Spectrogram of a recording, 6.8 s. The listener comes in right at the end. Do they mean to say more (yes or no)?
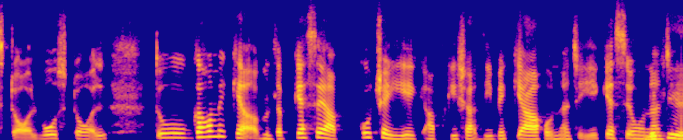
no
